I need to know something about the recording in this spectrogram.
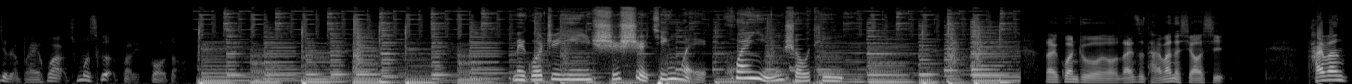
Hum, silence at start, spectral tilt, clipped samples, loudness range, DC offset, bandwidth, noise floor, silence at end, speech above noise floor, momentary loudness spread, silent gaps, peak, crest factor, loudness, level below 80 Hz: none; 0 s; -4.5 dB/octave; under 0.1%; 9 LU; under 0.1%; 15.5 kHz; -61 dBFS; 0.05 s; 36 dB; 18 LU; none; -10 dBFS; 16 dB; -25 LUFS; -36 dBFS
